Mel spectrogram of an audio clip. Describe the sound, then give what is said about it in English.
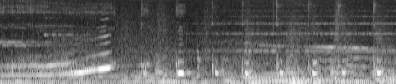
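A woman's voice imitates a chicken from her bunk in a camp hut: a rising, squeaky call followed by a series of short, irregular clucks, moderately loud, with no talking. “makes chicken noises from her bunk.”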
